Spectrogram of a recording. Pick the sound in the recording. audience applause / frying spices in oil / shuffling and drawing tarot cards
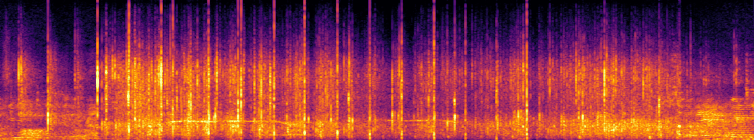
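audience applause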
